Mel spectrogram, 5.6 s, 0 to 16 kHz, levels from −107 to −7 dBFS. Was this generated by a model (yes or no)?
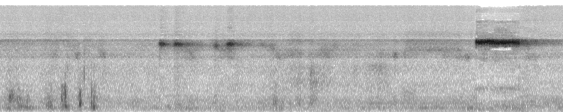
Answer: yes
